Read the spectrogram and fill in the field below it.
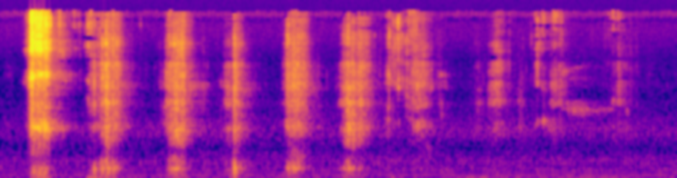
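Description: Crisp crunching of a mozzarella and marinara flavored potato chip: a loud first bite followed by about six rhythmic chewing crunches that gradually soften, with no talking.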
